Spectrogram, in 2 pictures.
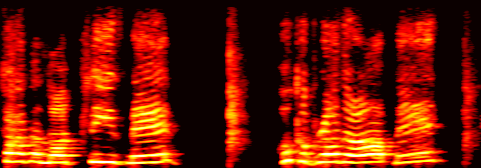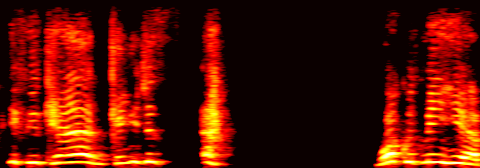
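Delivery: high, pleading whine to the Father; pleading Jesus. Retold or imitated. Jesus begging his Father to skip the trip, high pleading whine. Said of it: "He was like".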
